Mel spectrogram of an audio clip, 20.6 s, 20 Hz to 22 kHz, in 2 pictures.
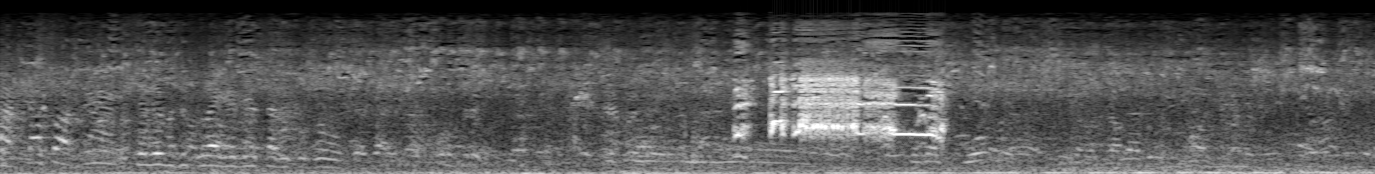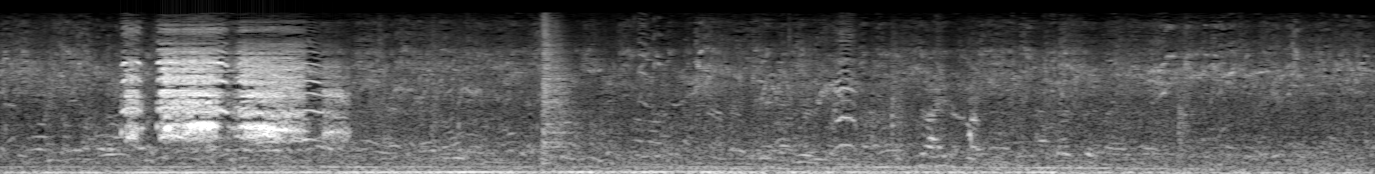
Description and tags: porto birdmarket cock
Porto, Portugal, 19.July 2009, Torre dos Clerigos: Atmosphere of a birdmarket with humans chatting. Two times a cock screams clearly.
birds, athmosphere, voices, cock, city, smc2009, morning, birdmarket, porto, field-recording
